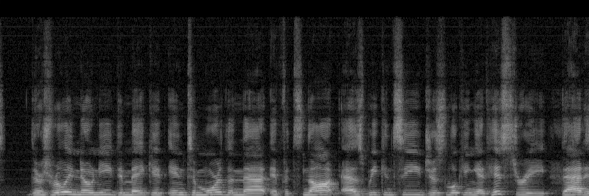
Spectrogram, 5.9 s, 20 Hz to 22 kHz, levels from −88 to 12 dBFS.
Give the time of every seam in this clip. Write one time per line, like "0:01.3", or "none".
0:03.4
